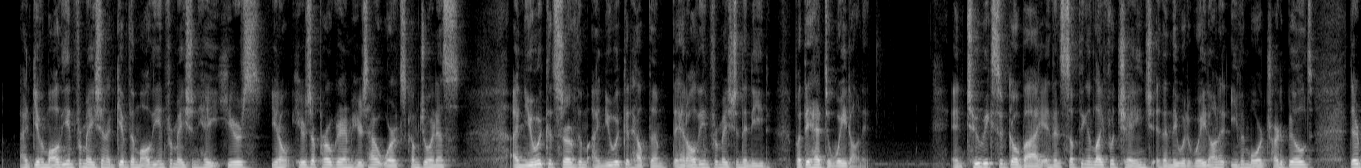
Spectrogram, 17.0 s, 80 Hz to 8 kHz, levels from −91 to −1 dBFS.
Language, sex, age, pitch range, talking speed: English, male, 20-39, 110-130 Hz, 275 wpm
